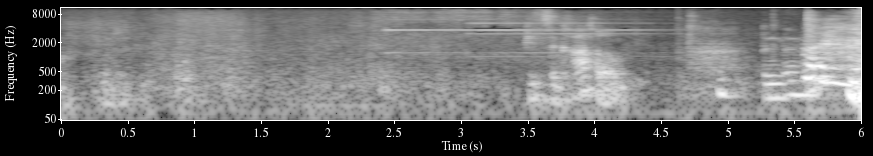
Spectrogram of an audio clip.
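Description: A quiet room with soft, low speech near the end. In the middle a faint, high, steady electronic tone is held for about two seconds.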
